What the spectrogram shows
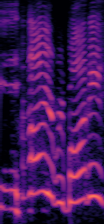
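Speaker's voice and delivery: voice going very high and squeaky. Joking about being a Puerto Rican Mickey Mouse, greet everyone in a Mickey Mouse voice. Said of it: "Just a big old Mickey Mouse ears".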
